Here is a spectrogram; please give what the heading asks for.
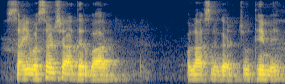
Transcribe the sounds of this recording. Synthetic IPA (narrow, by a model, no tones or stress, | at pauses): sãːĩʋɐsəɽ̃ʃaːɦd̪ɐɾbaːɾ | ʊlaːsnɐɡəɾt͡ʃoːt̪ʰemẽ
